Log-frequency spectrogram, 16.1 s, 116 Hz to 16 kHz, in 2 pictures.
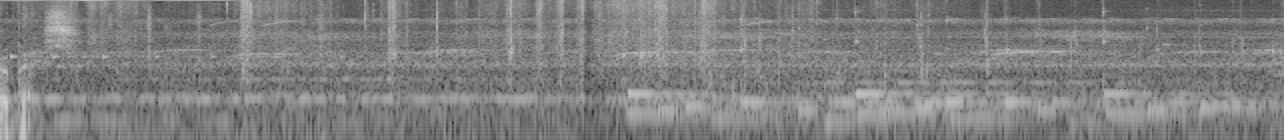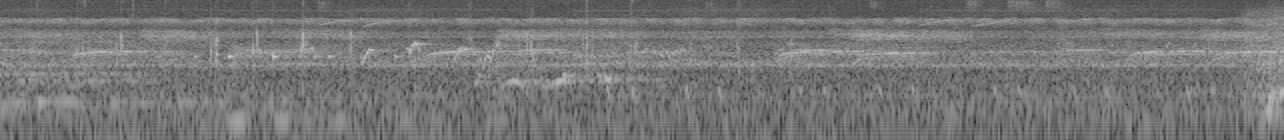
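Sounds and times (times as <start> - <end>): soft low music notes: 0.0 - 11.8
bird call rising and falling: 0.0 - 12.3
high insect drone: 0.0 - 14.6.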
